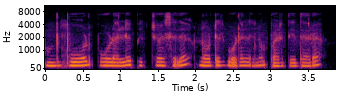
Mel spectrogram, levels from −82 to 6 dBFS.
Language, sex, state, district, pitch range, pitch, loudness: Kannada, female, Karnataka, Bangalore, 185-195 Hz, 190 Hz, -20 LUFS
